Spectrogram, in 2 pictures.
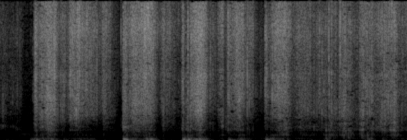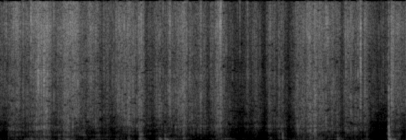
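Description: A clear plastic bubble wrap sheet, first rolled and then laid flat, is pressed with fingertips, giving a continuous run of crinkling and crackling. Sharp, bright pops of bubbles burst through the rustle, with low thumps as the plastic is pressed.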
